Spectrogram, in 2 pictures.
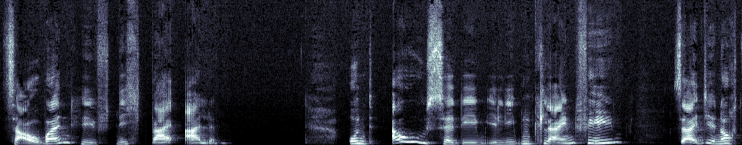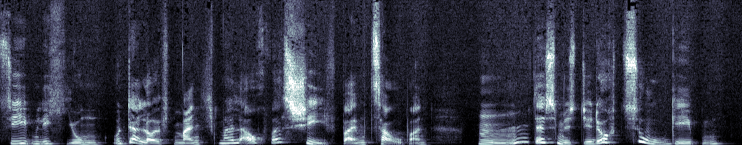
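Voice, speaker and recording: A woman voicing a kindly, forgetful old female fairy who speaks gently and soothingly. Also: high voice, very animated, slow, gravelly, breathy edge, exaggerated voice. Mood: gentle.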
